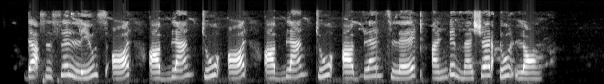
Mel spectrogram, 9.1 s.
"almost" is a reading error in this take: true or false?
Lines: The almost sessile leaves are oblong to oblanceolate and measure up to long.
true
